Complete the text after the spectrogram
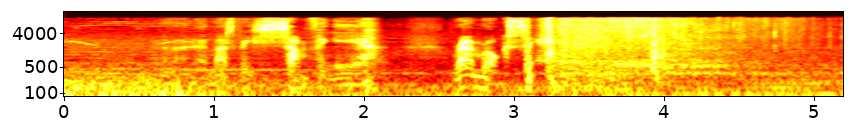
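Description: A magic spell whooshes and crackles.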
